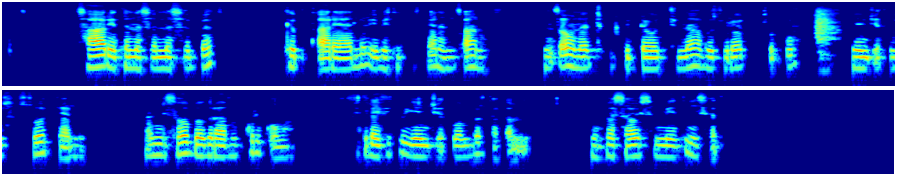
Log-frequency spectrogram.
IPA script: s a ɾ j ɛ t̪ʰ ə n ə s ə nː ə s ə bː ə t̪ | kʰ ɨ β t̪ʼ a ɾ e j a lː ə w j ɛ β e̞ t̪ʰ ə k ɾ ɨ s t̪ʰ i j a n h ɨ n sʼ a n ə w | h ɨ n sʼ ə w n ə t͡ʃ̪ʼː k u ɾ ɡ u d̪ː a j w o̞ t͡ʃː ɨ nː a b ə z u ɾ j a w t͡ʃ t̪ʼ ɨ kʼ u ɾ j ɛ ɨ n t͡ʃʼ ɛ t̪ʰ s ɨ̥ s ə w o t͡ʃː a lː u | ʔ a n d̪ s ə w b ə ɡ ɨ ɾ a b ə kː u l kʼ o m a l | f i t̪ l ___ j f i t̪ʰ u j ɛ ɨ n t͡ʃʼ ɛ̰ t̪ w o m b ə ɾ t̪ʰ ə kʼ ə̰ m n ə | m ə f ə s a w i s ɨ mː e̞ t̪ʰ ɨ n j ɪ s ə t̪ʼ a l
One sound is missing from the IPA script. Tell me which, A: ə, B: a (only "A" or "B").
B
